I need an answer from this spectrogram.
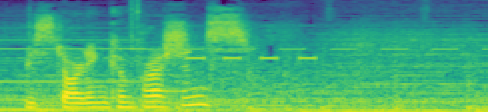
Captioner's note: machine beeping; dramatic music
